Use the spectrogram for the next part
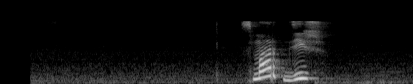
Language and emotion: Russian, positive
